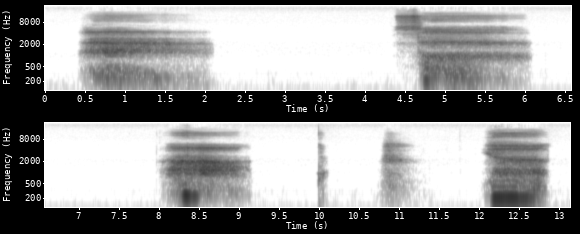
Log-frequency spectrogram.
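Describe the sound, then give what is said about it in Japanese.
Slow, deep breaths drawn in and let out as long, airy sighs, several of them separated by silence, with a couple of short, quick breaths near the end. “ほら、ゆっくり深呼吸してから。”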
